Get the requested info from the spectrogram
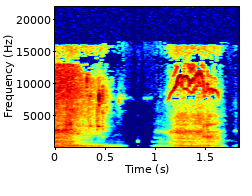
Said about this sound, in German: Jetzt kommt eine Tasse Wasser dazu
